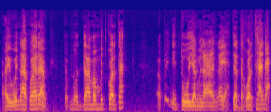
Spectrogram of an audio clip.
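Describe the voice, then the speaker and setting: A man's voice: mid-range voice, fairly even intonation, normal speed, sharp tone. A man playing an easygoing husband who likes drinking with friends, teasing and bantering in a comic radio drama. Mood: jovial.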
